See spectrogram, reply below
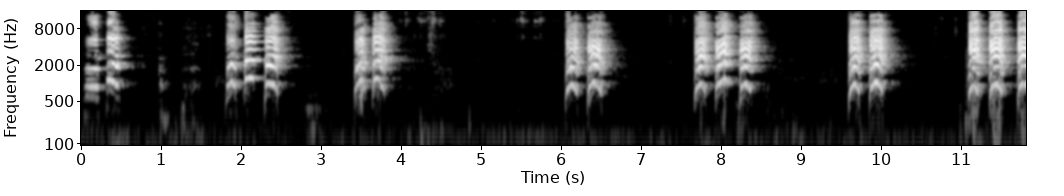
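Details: Indian ringneck parrot, a household pet, scolding in anger: repeated groups of coarse, arched squawks, two or three at a time, spaced every one to two seconds.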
